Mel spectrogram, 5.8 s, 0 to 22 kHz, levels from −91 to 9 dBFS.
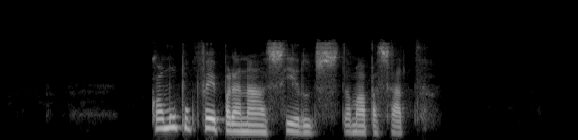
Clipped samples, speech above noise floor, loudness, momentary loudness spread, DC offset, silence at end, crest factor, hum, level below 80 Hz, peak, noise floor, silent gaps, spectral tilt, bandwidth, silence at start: under 0.1%; over 62 dB; -29 LUFS; 11 LU; under 0.1%; 1.75 s; 20 dB; none; -84 dBFS; -12 dBFS; under -90 dBFS; none; -5.5 dB/octave; 7.6 kHz; 1.55 s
